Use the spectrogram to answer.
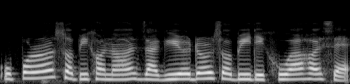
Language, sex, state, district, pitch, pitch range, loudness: Assamese, female, Assam, Kamrup Metropolitan, 245 Hz, 235-260 Hz, -13 LUFS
